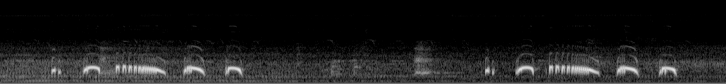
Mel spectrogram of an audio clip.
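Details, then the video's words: Cooing of a decoy spotted dove used to lure wild birds: two phrases of short arched coos, a quick stutter into a long sliding coo and two clipped endings, with faint background noise between. "Chim cu gáy hai hậu giọng hay kích bổi tập mồi hiệu quả nhất. Cu gáy mồi cây kích bổi"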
